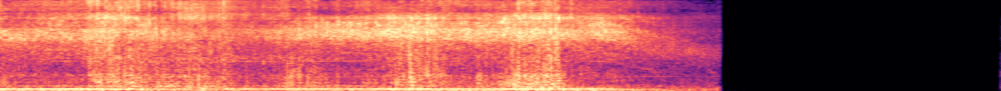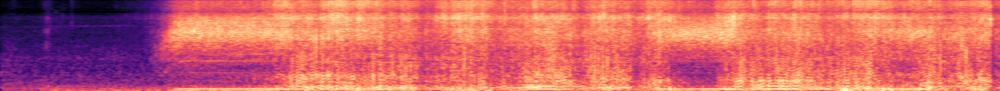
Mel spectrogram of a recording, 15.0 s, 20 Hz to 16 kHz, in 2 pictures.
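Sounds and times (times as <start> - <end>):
electric grass cutter running: 0.0 - 5.4, 8.7 - 15.0.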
